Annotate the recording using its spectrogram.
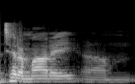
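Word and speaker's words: terramare: of people was called the uh terramere or terramari culture if you're going to pronounce it the Italian way the tiramari they lived probably between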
